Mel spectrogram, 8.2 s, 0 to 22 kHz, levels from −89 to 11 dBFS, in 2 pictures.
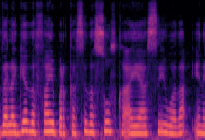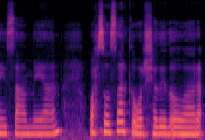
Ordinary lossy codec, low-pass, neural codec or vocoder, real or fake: none; none; none; real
